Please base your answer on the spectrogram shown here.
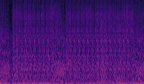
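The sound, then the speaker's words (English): Rapid automatic gunfire in a video game, a dense, loud, continuous stream of shots that fills the whole stretch without a break. “God, would you stop shooting me?”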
